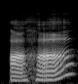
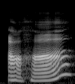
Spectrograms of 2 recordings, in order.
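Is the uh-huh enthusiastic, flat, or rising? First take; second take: rising; rising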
